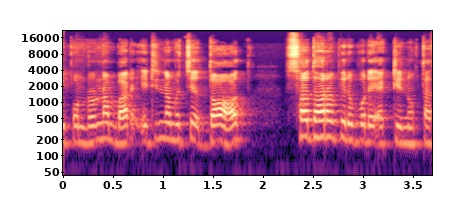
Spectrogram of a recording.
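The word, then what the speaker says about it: ض: দদ হরফের মাখরাজ হচ্ছে দদ মারির দাঁতের গোড়া থেকে মোটা করে পড়তে হয়, অর্থাৎ জিহ্বার যে কোনো একটা সাইড অথবা দুই সাইড মারির দাঁতের গোড়ার সাথে লাগিয়ে উচ্চারণ করতে হবে।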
